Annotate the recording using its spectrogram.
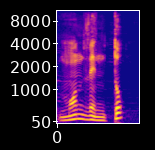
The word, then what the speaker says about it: Mont Ventoux: Silvia Alcaina es murciana y va a afrontar el reto de la ascensión al Mont Ventoux, que se dice así en francés, ¿verdad, Silvia?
